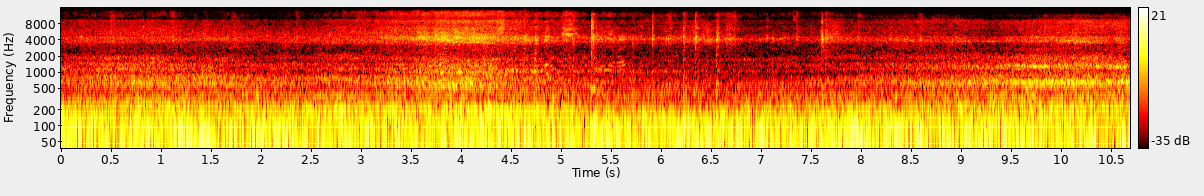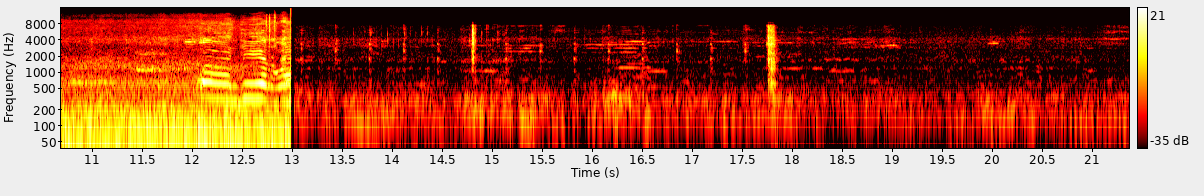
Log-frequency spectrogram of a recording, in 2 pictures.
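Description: Loud low rumble of a moving car heard from inside the cabin on a phone microphone, with voices over it. About 13 seconds in it cuts off sharply to much quieter traffic noise with a few faint clicks.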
